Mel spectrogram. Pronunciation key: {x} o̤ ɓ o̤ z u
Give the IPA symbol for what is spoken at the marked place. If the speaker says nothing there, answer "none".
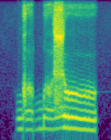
ɡ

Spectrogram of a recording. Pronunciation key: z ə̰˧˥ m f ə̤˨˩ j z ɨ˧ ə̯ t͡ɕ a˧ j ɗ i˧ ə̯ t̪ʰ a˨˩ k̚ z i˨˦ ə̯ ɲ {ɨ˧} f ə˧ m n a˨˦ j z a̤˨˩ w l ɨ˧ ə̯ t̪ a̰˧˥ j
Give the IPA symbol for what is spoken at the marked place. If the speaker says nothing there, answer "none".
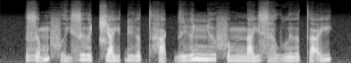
ɨ˧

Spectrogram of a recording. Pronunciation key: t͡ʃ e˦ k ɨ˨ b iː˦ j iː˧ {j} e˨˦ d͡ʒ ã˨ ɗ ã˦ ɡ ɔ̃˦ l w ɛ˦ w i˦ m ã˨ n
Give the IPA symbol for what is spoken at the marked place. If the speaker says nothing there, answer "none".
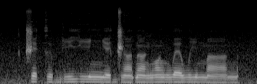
ɲ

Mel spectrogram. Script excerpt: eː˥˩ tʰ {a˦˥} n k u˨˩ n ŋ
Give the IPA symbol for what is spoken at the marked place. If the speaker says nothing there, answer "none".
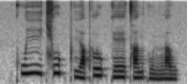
a˦˥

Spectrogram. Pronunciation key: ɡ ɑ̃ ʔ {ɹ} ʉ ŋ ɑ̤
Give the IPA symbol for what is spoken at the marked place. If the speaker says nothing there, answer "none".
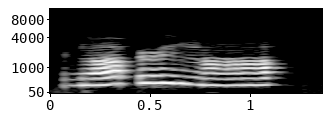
ɹ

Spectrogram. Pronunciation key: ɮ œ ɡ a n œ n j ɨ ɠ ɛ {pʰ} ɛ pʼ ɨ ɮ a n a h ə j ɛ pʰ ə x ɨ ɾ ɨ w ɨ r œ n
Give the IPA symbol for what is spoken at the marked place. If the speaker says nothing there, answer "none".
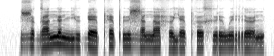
pʰ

